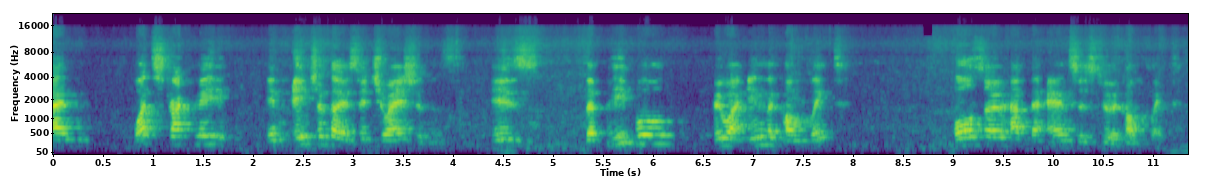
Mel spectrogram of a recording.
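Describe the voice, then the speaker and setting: With an Australian accent, a man of high pitch uses lively intonation. He speaks at a very slow pace with long, frequent pauses. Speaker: peace-building speaker. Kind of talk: panel talk.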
